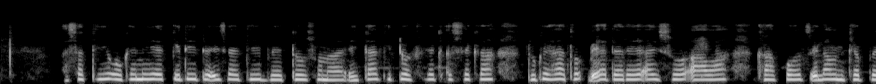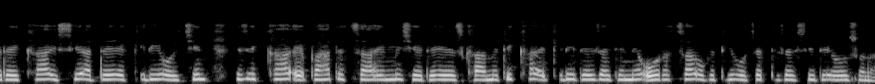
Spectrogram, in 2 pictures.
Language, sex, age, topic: Gamo, male, 25-35, government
